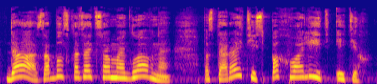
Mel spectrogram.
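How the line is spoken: Shouted after someone. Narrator (Russian): редактор крикнул мне вдогонку

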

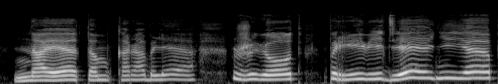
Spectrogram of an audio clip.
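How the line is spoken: Groaning. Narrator (Russian): простонал длинный Джек

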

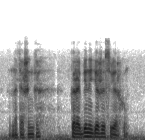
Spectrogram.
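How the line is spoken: Quiet voice. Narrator (Russian): Тихо сказал

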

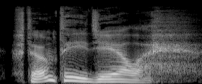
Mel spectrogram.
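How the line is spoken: Sighing. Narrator (Russian): вздохнул Ясон

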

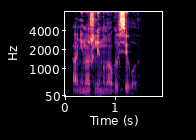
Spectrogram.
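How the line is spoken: Gloomy reply. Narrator (Russian): мрачно ответил он

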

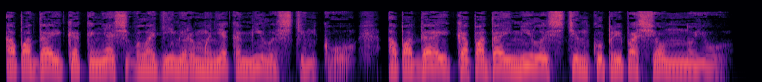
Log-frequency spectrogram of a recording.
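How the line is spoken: Mighty heroic shout. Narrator (Russian): Закричал он криком богатырским

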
